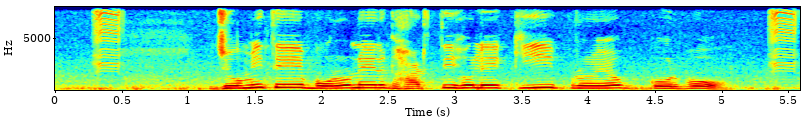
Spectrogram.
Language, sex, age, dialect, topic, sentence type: Bengali, female, 46-50, Western, agriculture, question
